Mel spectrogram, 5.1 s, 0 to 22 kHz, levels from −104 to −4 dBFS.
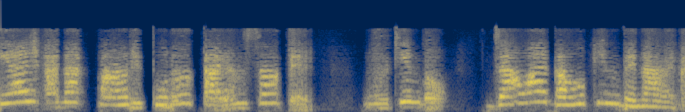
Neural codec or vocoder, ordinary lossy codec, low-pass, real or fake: codec, 44.1 kHz, 0.9 kbps, DAC; AAC, 24 kbps; 19.8 kHz; fake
